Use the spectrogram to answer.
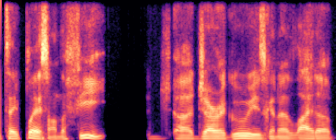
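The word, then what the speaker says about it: Jauregui: And then the next one in the strawweight division between Yasmin Juragui, that's how you pronounce it.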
